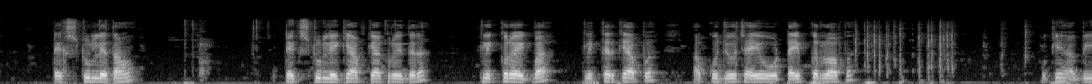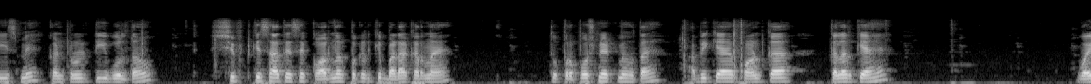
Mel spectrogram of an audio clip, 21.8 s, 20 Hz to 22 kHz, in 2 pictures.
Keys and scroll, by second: 12.0 ctrl+t.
